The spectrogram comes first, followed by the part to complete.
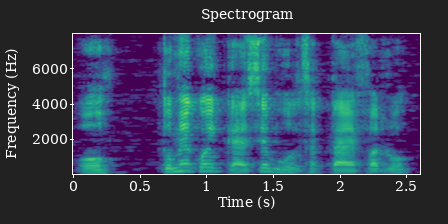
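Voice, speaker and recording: A man voicing a worried, comforting husband in a spoken short story, soft and husky, on a dull lo-fi recording. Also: medium pitch, lively intonation, lightly acted. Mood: tender. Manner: soft, husky, gently reassuring.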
